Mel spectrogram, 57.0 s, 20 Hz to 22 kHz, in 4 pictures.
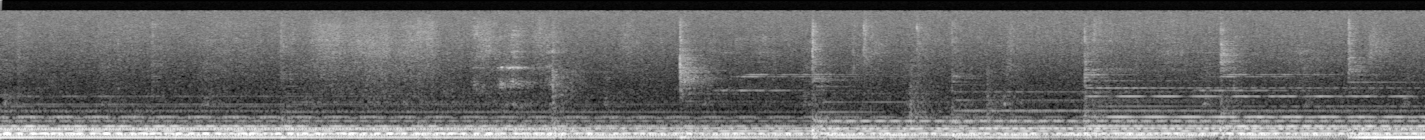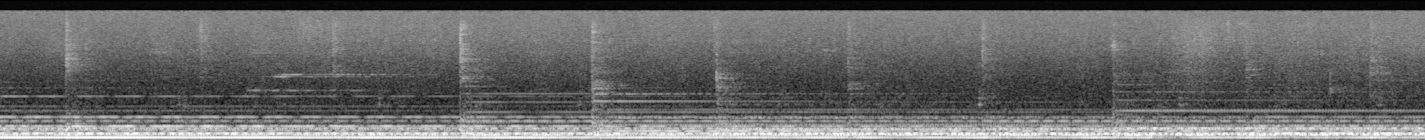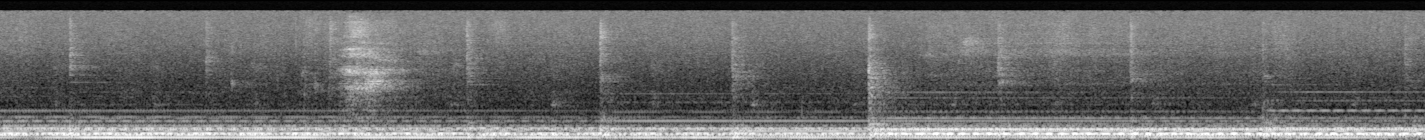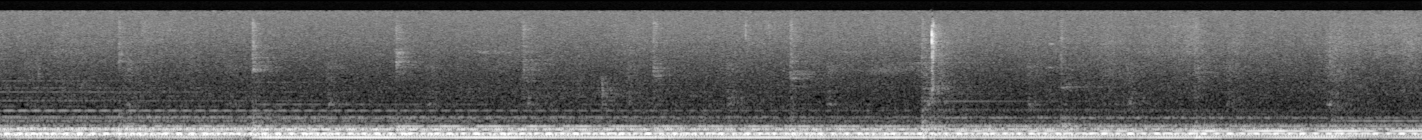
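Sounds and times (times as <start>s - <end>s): singing bowls ringing: 0.0s - 56.9s.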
